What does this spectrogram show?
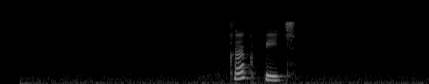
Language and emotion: Russian, neutral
